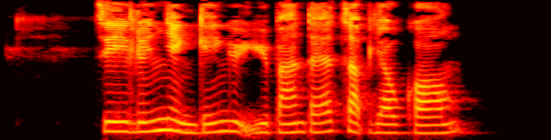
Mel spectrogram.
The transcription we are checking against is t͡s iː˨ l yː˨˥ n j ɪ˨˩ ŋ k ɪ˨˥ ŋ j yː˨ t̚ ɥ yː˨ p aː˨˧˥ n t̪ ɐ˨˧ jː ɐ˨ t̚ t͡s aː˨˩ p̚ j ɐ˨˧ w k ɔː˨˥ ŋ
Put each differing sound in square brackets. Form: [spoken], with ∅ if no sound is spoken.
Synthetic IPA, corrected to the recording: t͡s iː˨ l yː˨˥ n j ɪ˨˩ ŋ k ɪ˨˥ ŋ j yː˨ t̚ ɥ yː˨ p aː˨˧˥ n t̪ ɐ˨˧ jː [ɐ˥] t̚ t͡s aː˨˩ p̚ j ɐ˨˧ w k ɔː˨˥ ŋ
